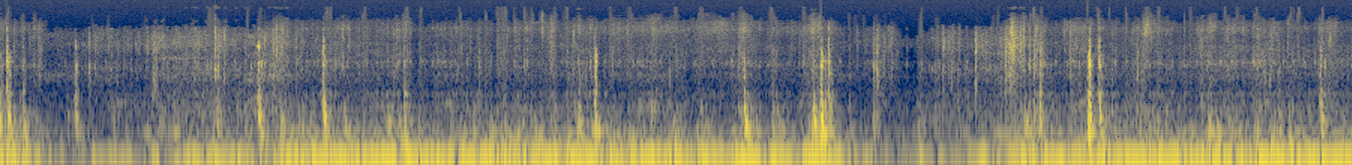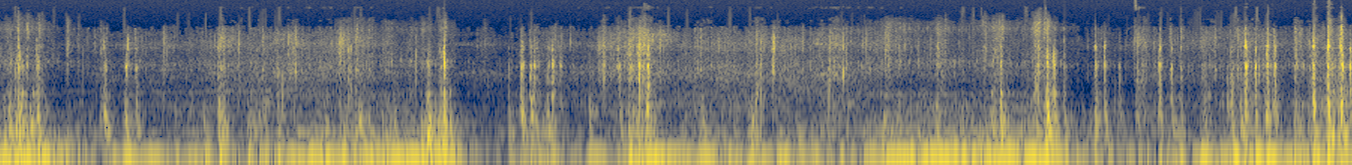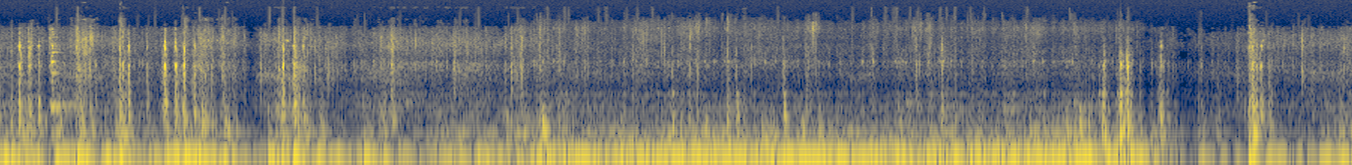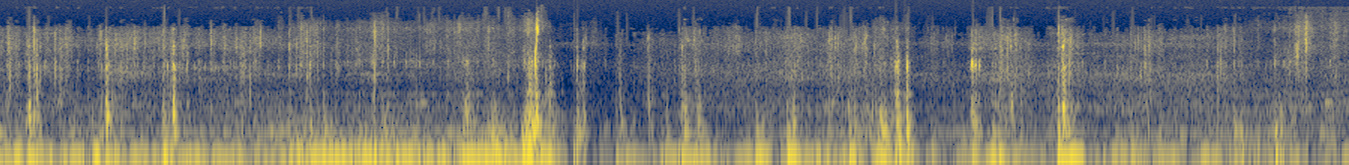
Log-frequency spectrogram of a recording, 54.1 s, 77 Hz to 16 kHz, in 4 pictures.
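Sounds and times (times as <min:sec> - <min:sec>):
footsteps on dirt path: 0:00.0 - 0:54.0
wind buffeting microphone: 0:00.0 - 0:54.0.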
